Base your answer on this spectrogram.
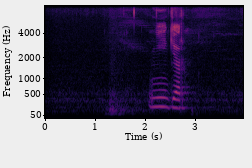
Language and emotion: Russian, neutral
